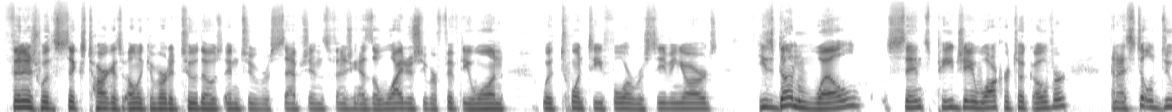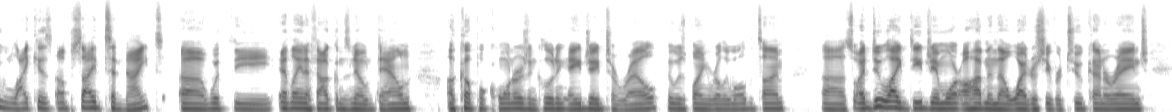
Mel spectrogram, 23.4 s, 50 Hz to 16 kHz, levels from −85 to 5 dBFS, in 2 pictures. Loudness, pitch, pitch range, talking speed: -32 LUFS, 140 Hz, 130-150 Hz, 200 wpm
